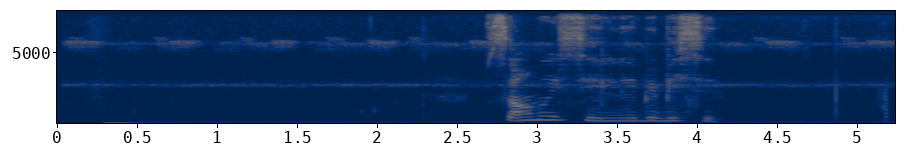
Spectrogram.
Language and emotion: Russian, neutral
